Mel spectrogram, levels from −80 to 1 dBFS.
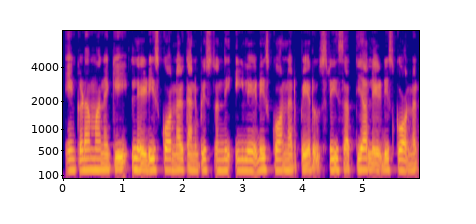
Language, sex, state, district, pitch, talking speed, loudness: Telugu, female, Andhra Pradesh, Sri Satya Sai, 90 Hz, 140 wpm, -15 LUFS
